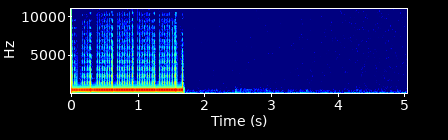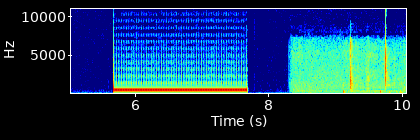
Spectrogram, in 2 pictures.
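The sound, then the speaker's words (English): Telephone line tones as a call is dialed: a stuttering pulsed tone, a stretch of silence, then one long steady ring tone, followed by faint line noise and a few sharp clicks. “So let's see if we can get him on the horn here really quick. As we hit the dial button, we'll turn up the volume here.”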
